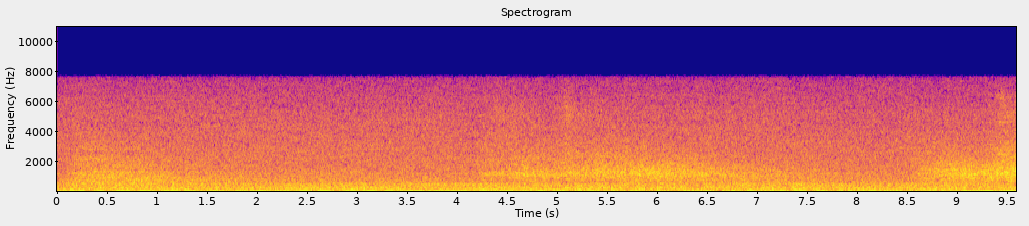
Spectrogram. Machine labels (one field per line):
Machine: fan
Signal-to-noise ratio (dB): 0 dB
